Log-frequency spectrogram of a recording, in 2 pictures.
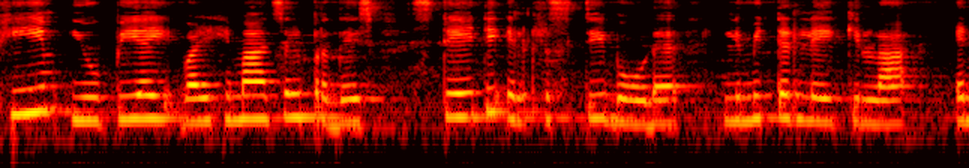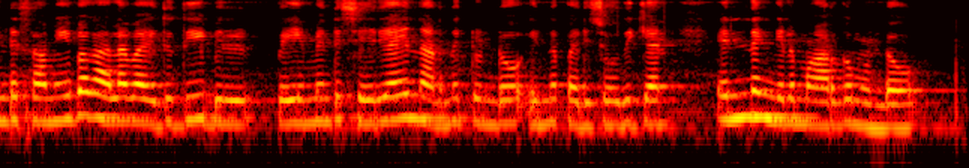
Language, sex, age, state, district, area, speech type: Malayalam, female, 18-30, Kerala, Wayanad, rural, read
